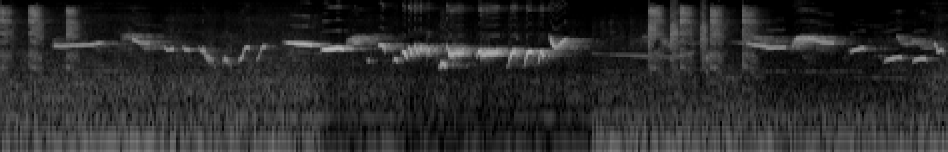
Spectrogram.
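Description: White-rumped shama singing rich, varied whistled phrases with sliding notes and sharp chips, in a rapid, continuous stream over a faint background hiss.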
